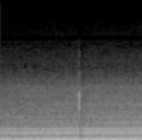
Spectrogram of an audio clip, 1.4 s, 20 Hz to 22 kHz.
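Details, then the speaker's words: Kenne Bell supercharged Mustang Cobra after fitting Ford Performance 47 lb/hr injectors, new fuel pump and retune: smooth, constant low drone with faint steady hum, no stumbles or surges; clean, healthy idle. "all in all on here the vehicle is working great"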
